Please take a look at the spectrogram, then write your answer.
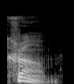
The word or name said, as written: chrome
